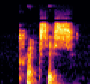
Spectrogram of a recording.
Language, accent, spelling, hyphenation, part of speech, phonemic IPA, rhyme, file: English, Southern England, praxis, prax‧is, noun, /ˈpɹæk.sɪs/, -æksɪs, LL-Q1860 (eng)-praxis.wav
- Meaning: 1. The practical application of any branch of learning 2. The deliberate action of a rational being 3. The synthesis of theory and practice, without presuming the primacy of either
